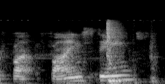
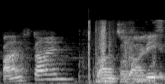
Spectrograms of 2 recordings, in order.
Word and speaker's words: Feinstein: um there is a senator named uh Senator Feinstein finstein Feinstein and she has proposed a bill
